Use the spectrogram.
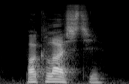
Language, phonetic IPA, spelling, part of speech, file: Belarusian, [pakˈɫasʲt͡sʲi], пакласці, verb, Be-пакласці.ogg
- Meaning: to put, to lay, to lay down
